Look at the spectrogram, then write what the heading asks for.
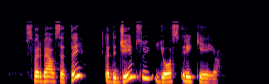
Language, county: Lithuanian, Vilnius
